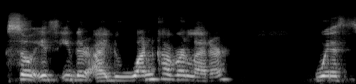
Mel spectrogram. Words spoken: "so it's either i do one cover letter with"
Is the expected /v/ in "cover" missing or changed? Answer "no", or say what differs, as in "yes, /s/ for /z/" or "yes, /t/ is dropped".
no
